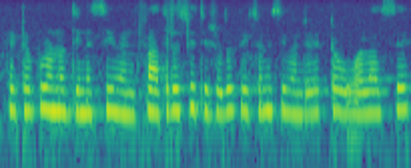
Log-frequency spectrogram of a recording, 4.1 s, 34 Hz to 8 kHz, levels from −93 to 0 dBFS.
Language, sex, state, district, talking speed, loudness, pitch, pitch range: Bengali, female, Tripura, West Tripura, 175 wpm, -19 LUFS, 220 Hz, 210-225 Hz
